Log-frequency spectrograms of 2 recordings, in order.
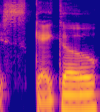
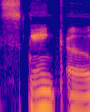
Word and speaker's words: Skako: Skanko. No, it's actually Skako Oh, Minor. Skako, not Skanko, like skank.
